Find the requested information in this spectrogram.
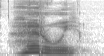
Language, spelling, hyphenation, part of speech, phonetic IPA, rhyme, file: Ukrainian, герой, ге‧рой, noun, [ɦeˈrɔi̯], -ɔi̯, Uk-герой.ogg
- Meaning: 1. hero 2. character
